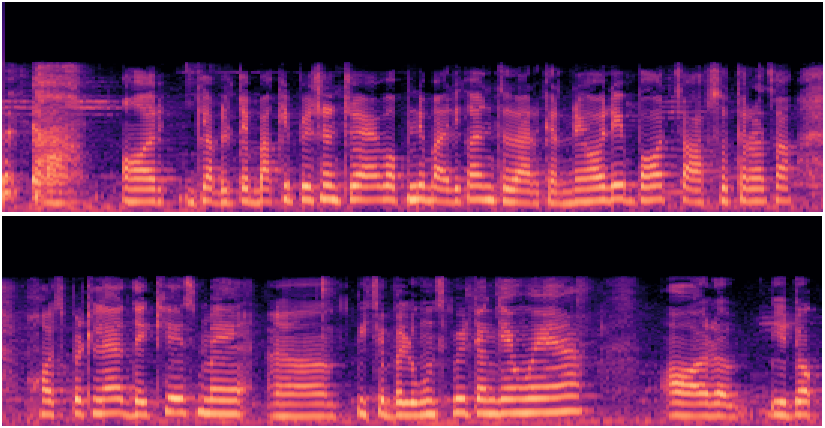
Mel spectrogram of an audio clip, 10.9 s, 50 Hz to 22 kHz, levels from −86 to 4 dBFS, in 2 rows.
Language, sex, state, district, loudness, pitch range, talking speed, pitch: Hindi, female, Bihar, Saharsa, -14 LUFS, 200-230 Hz, 160 wpm, 215 Hz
